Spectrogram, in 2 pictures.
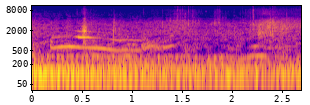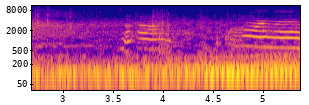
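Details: Domestic cat playing with a fish; several wavering, falling meows near the start and again toward the end, over a steady low engine hum with faint voices.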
